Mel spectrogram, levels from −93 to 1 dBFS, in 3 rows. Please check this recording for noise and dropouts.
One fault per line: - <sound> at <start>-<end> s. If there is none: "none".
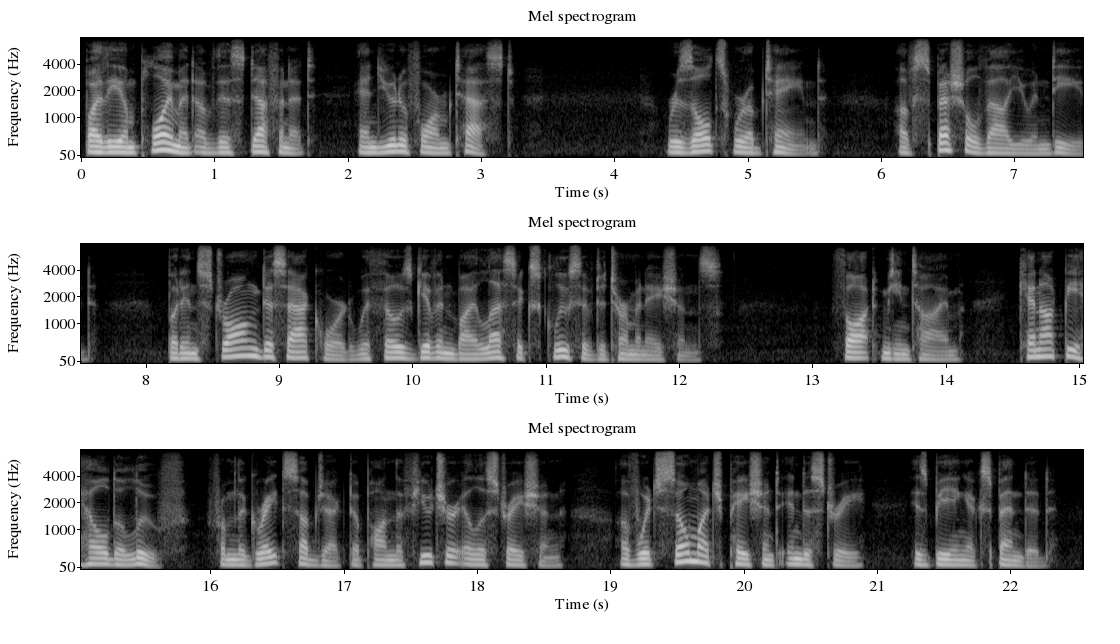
none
